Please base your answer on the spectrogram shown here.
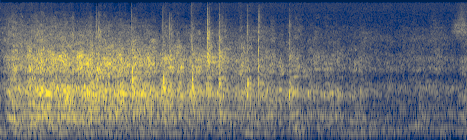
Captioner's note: audience laughing; audience clapping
